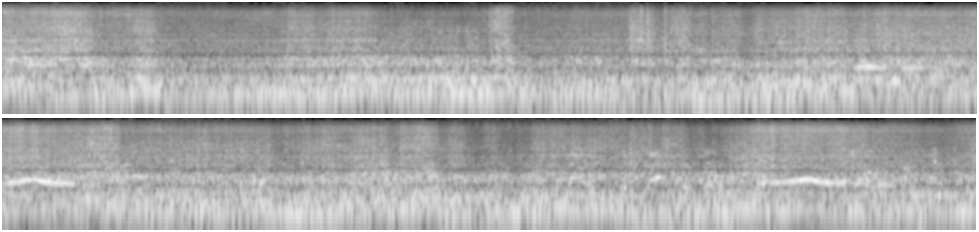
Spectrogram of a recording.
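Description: A crowd murmurs outdoors in the distance.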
